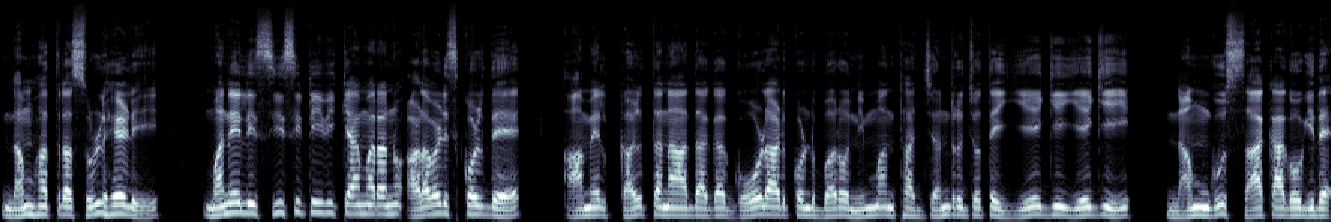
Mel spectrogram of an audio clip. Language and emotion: Kannada, disgusted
